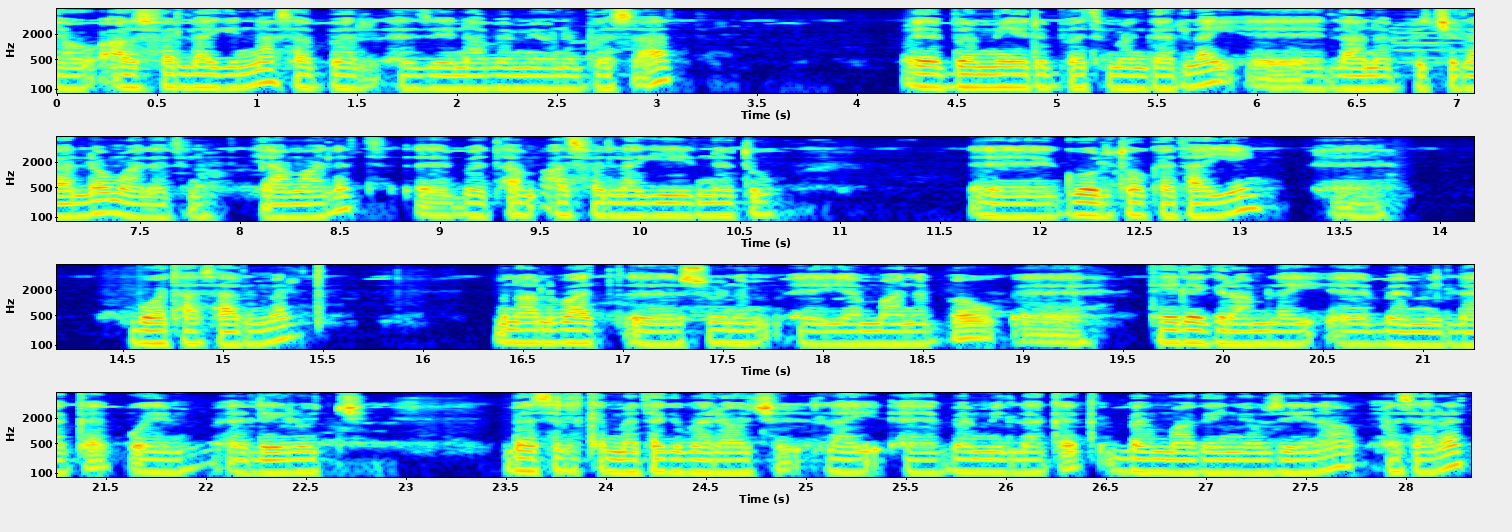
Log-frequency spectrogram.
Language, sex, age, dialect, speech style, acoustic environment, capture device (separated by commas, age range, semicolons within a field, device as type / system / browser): Amharic, male, 18-24, Ethiopia - Addis Ababa, tired; focused; excited, nature; silence, mobile / Linux / Chrome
